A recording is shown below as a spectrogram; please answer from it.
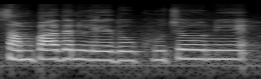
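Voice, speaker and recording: A woman's voice: a little high, monotone, measured pace. A woman with a Visakhapatnam Telugu accent, speaking candidly in an interview and acting out what others said. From Andhra Pradesh. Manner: emphatic, acts out quoted dialogue.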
